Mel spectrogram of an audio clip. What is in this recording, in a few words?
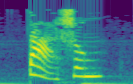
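"大声" Mandarin Chinese; hsk; chinese-flashcards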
